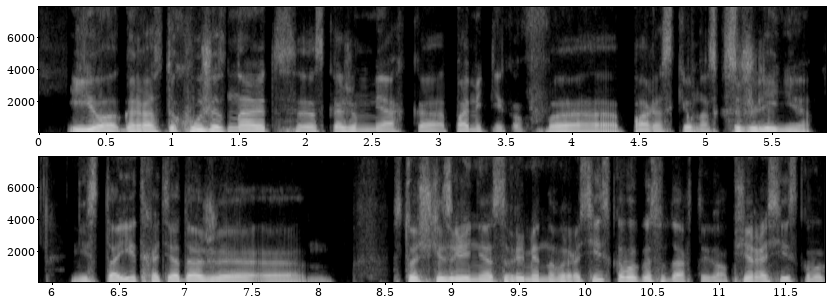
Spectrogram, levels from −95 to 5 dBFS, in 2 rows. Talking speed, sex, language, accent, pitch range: 130 wpm, male, Russian, native, 110-145 Hz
